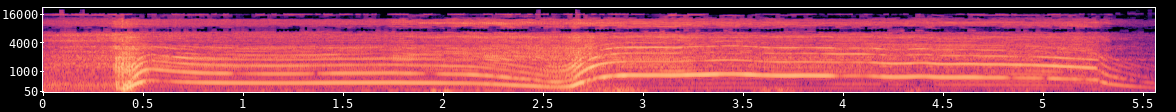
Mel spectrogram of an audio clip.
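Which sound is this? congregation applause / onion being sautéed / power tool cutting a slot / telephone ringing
power tool cutting a slot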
